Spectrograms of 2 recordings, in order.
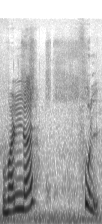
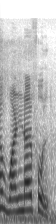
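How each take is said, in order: First: wonderful very slowly, broken up with a long pause before फुल; split into syllables. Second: Said in the usual way. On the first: Shown as a demonstration. Teacher dividing a word for students, wonderful slowly syllable by syllable. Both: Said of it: "तीन में divide कर दिया है".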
